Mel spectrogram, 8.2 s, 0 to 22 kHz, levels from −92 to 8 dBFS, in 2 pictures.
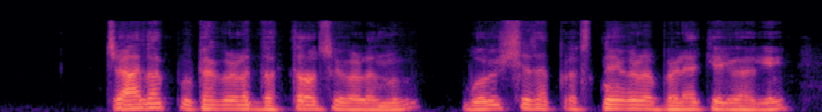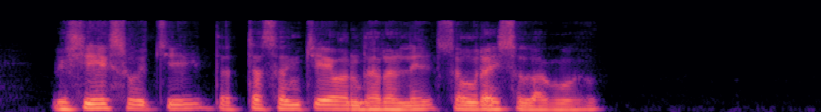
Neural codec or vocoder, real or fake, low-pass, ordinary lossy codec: codec, 24 kHz, 1.5 kbps, HILCodec; fake; 9.9 kHz; none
